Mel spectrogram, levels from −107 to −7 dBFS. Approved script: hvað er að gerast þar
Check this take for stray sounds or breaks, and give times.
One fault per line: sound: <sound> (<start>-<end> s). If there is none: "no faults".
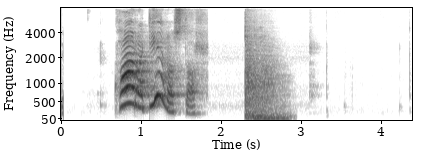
sound: thud (2.3-3.0 s)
